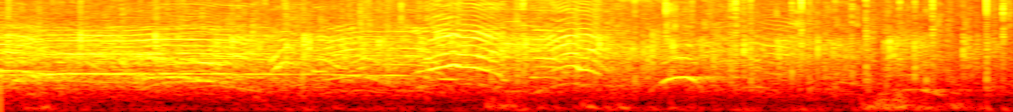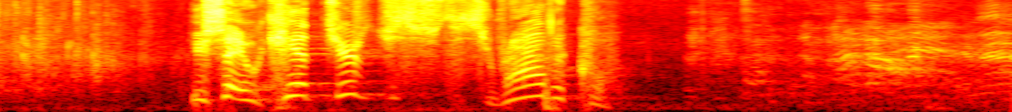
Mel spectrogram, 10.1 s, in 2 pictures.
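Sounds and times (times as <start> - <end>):
crowd cheering: 0.0 - 5.1
crowd applauding: 0.0 - 6.0
speech: 6.0 - 8.2
laughter: 8.5 - 10.1.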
